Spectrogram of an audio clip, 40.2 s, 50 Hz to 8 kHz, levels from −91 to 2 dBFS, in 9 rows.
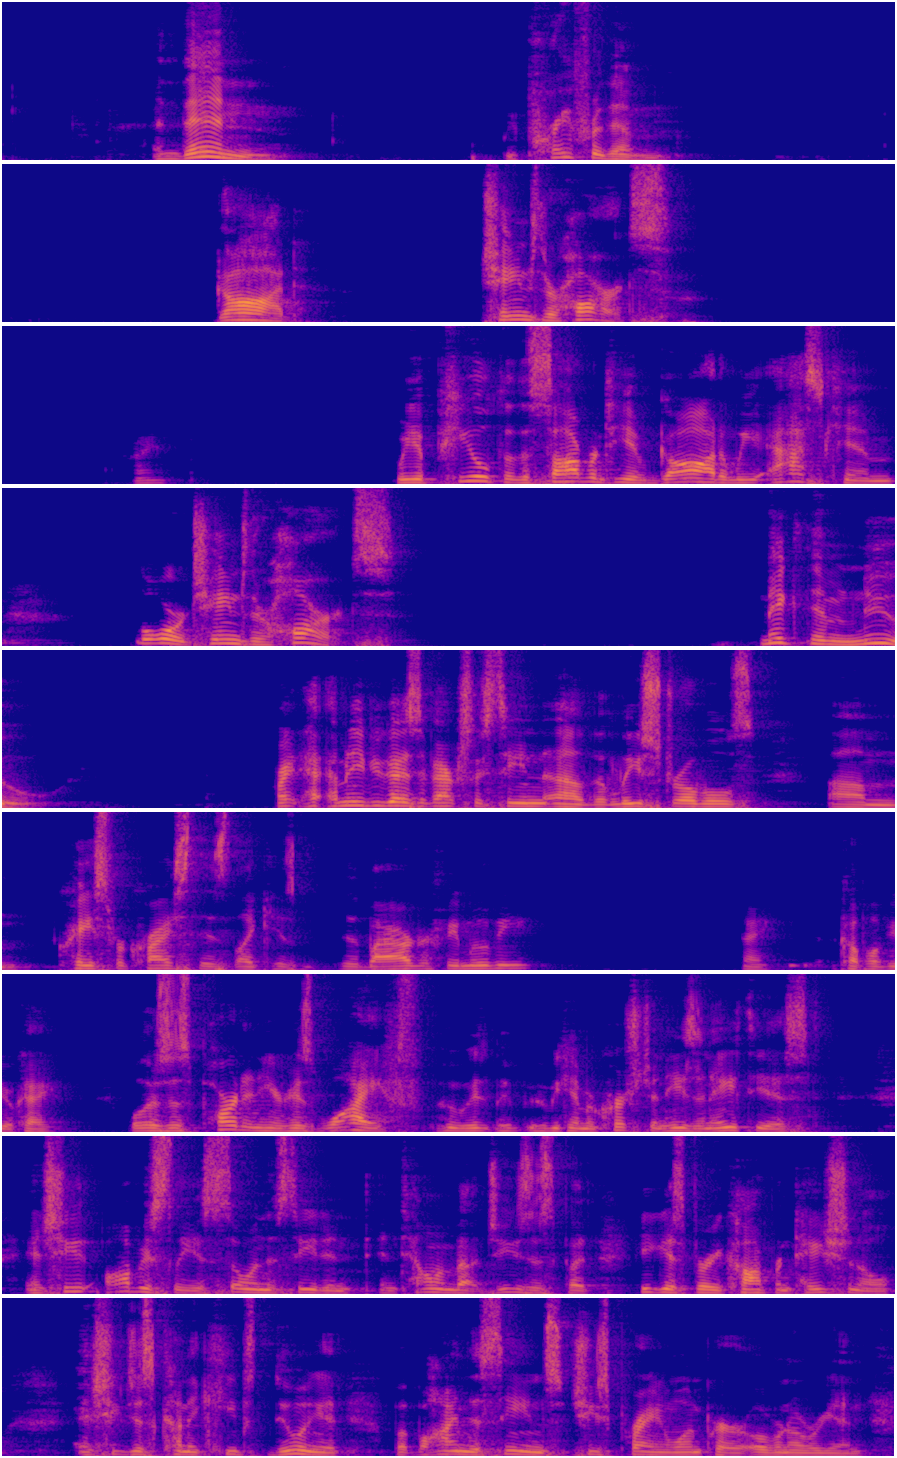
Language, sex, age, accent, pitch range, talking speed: English, male, 40-59, American, 135-200 Hz, 165 wpm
